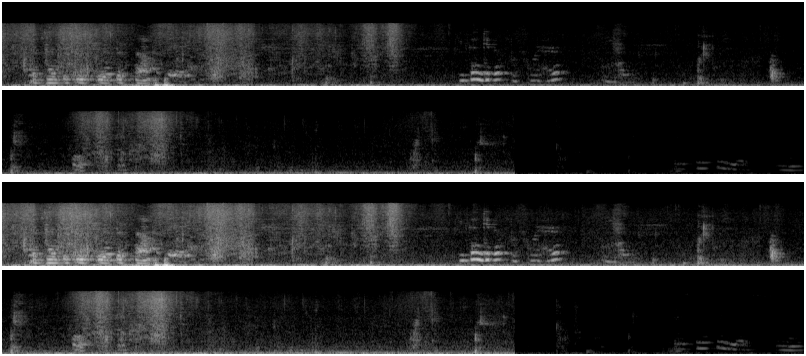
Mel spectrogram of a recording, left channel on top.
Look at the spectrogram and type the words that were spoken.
Sometimes you can feel the thumb. You can get up before her. It's supposed to be a smoky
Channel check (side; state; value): left; quieter; 6.9 dB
